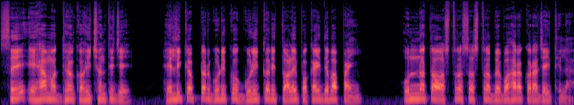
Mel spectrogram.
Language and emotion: Odia, neutral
